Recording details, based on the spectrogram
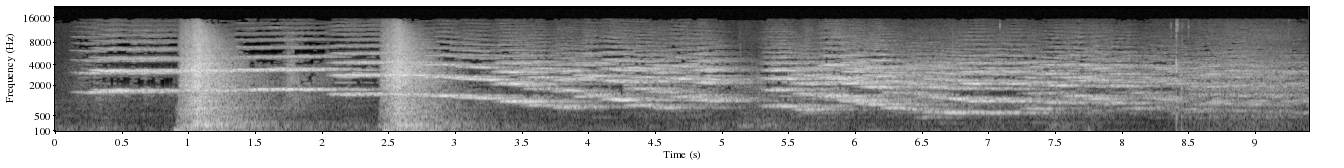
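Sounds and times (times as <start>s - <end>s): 
orchestral opera prelude: 0.0s - 9.4s
heavy booming percussion strikes: 2.4s - 3.3s.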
